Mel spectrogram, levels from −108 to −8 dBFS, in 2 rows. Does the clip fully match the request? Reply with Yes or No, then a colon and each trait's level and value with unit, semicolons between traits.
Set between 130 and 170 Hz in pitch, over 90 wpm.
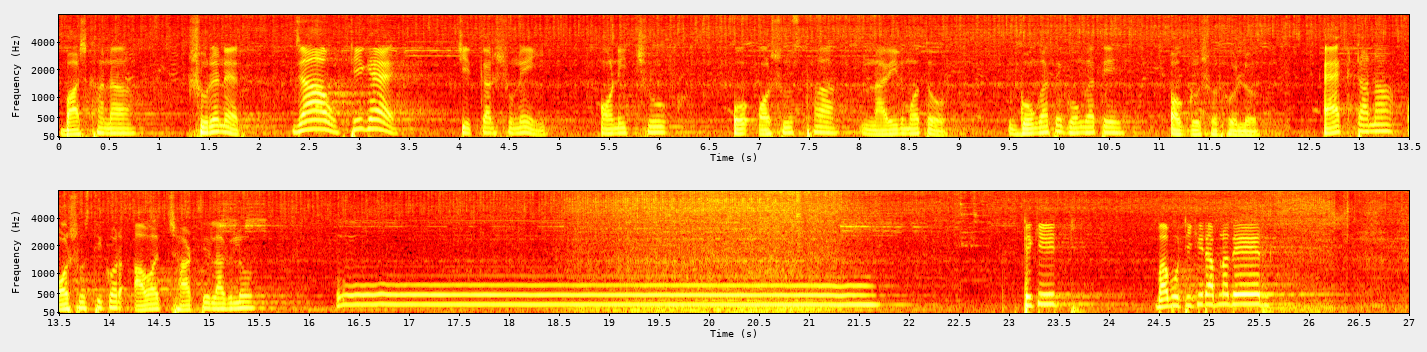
No: low, 135 Hz; average, 60 wpm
